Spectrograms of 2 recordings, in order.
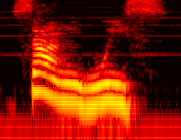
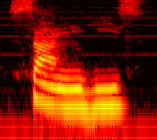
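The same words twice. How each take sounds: First: The u after g is pronounced. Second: The u after g is silent. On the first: The speaker calls it right. "como si la U tuviese una diéresis" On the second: The speaker calls it wrong. "ahí no voy a leer sanguis"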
